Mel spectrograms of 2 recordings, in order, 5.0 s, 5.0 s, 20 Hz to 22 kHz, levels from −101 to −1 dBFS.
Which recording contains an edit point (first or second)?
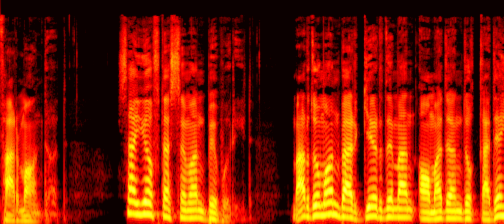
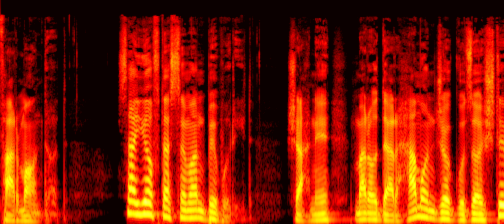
first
